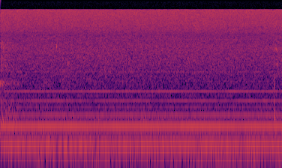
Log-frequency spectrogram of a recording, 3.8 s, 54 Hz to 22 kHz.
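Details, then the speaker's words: 44-inch Hunter Stratford II ceiling fan, circa 2008, on low speed: steady low 60-cycle electrical hum with a faint buzz. Owner says the capacitor needs replacing. "I know you can hear it buzz and Hunter has been being quiet but this one is an exception probably cause it's like the post-2000 hunter and obviously the capacitor needs replaced so I shall do that when I get time"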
